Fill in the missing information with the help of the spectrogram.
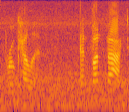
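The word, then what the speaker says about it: Breukelen: Broekelen is pronounced roughly as Broo-kuh-len, and it's the Dutch town that gave Brooklyn, New York its name.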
